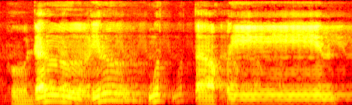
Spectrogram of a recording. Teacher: Hudal, di sini ada hudal, tanwin patah berhadapan dengan lam, itu hukumnya idgham bila gunnah, yang mana memasukkan tanwin patah kepada lam tanpa disertai dengan dengungan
